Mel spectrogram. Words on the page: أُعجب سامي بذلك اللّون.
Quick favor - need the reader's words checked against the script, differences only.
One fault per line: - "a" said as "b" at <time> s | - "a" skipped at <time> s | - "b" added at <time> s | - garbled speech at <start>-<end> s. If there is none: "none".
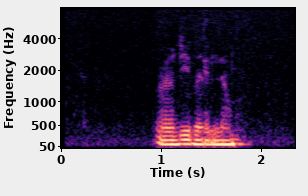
- "سامي بذلك" skipped at 1.4 s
